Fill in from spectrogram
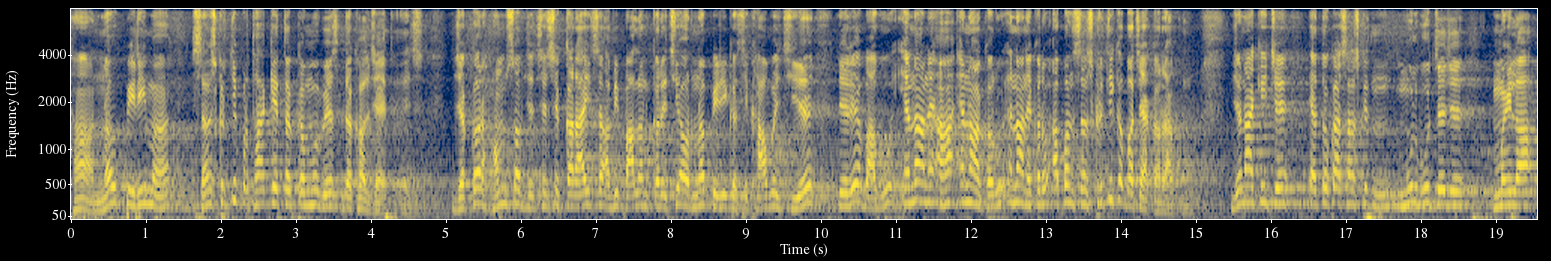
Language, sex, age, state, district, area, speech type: Maithili, male, 30-45, Bihar, Supaul, urban, spontaneous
